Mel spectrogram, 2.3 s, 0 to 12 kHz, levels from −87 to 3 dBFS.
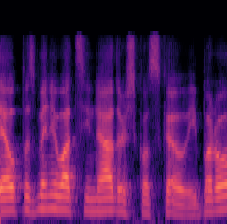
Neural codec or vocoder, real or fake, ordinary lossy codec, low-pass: codec, 16 kHz, 0.2 kbps, FocalCodec; fake; MP3, 64 kbps; 7.2 kHz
